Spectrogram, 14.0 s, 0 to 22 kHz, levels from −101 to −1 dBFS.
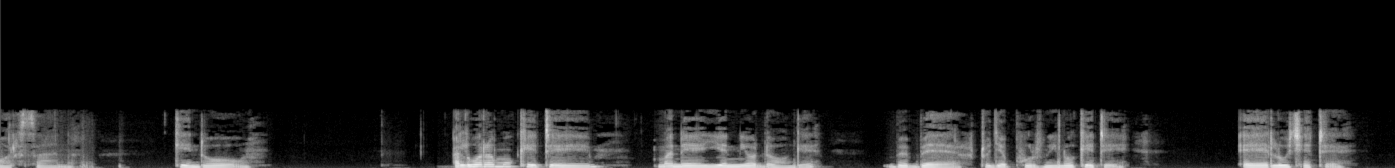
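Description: Speech runs rough and grainy throughout, with a noisy haze between the voice's harmonics and a thin, somewhat synthetic top end. This is likely low-delay AAC compression (AAC-ELD), whose short frames resolve pitch poorly, and the plainly audible damage points to a low bitrate around 32 kbps. Two brief, soft-edged dropouts occur, from 4.34 to 4.37 s and from 13.01 to 13.06 s. The sound fades out and back in. This is AAC frame loss with muting: the decoder zeroed the missing spectrum, and the overlapping windows smoothed the gap, which fits a single lost frame of about 30 ms each time.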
